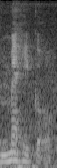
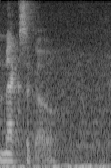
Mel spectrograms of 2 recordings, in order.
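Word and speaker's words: México: do Spanish now but the proper way to say it is Mexico you know not Mexico you know so I try to incorporate the way you're supposed to say it with the accent okay so my first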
